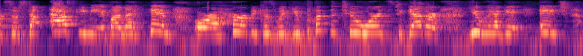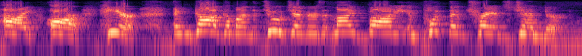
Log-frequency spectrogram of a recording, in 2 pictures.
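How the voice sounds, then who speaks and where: A young woman poet performs spoken word with a high, pushed, bright voice. Her delivery is emphatic and rhythmic, marked by a stutter. The recording is muffled and seems to come from far off.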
